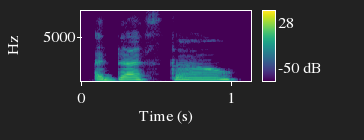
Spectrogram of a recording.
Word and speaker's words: Edisto: You mean where she corrected how you pronounce it? Edisto.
